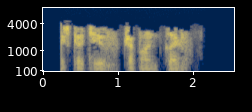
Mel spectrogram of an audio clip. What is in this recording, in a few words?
Grand Junction Fire Department Dispatch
